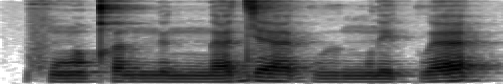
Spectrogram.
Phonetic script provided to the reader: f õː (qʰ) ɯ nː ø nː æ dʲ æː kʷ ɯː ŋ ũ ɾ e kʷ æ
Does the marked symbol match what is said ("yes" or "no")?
yes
